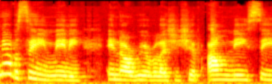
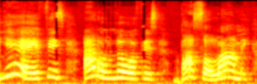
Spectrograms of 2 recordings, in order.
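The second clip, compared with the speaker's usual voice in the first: 1 quoting Juicy; 6 semitones higher than usual. Retold or imitated. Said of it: "She's like".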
